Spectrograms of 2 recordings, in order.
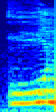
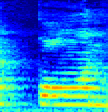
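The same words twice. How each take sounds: First: "कौन" with a closed o, kon; wrong vowel. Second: "कौन" with an open au, kaun; correct vowel. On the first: Teacher showing the error, "कौन" as kon. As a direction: round "कौन" into a narrow kohn. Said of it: "कौन नहीं होता". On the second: Teacher correcting students, "कौन" with open au. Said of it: "कौन होता है". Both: Shown as a demonstration.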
